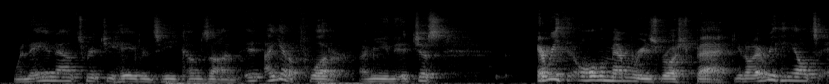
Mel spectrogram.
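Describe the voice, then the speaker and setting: Someone with an American accent talks at a fairly quick pace. Room echo is audible. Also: man. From New York State, Catskills. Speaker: Woodstock attendee. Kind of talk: personal reminiscence interview.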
